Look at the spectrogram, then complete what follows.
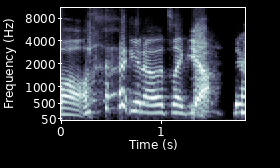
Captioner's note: chucking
